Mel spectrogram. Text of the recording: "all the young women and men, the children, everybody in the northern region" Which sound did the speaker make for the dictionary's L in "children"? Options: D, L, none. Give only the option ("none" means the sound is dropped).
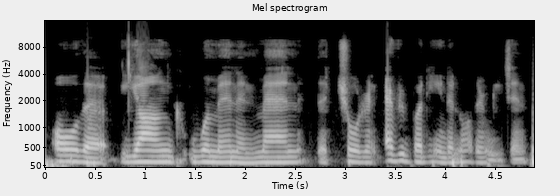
L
